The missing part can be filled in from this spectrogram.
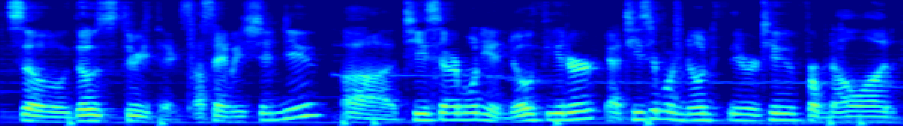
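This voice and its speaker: A man's voice: on the high side, expressive, brisk, soft background music. A man in his thirties, hosting a podcast in casual conversation, rambling with lots of fillers and tag questions. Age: 30s. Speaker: podcast host and dojo head.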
